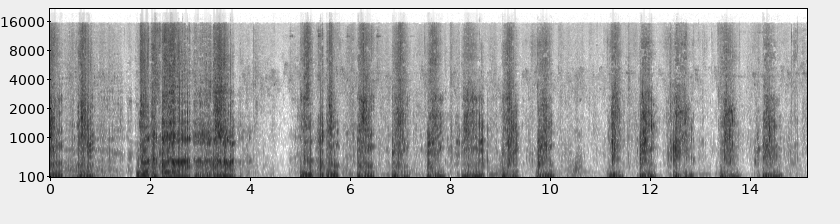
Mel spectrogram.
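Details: Lion giving a classic roaring sequence: several long, booming roars, then a steady series of short, deep grunts repeated about every second, with each grunt clearly separated by brief quiet gaps.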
